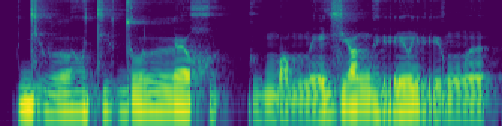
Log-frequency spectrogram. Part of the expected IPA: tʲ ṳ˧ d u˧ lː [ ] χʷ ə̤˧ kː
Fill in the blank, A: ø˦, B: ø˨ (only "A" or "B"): A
